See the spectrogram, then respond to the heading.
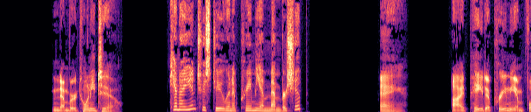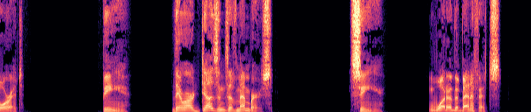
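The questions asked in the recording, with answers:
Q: Can I interest you in a premium membership?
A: C: What are the benefits?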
